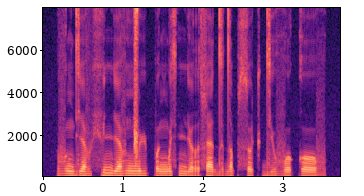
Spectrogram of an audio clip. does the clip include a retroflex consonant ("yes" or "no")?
no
